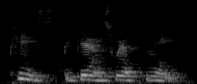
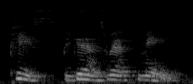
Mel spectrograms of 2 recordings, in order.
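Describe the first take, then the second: Both takes have the same delivery.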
